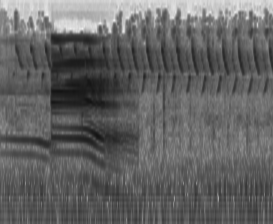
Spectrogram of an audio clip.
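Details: A tame female cow in a group calls to the herd: a loud, drawn-out moo with rich harmonics that slides downward in pitch over about a second, after a softer lead-in tone, followed by quick repeated bird chirps.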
